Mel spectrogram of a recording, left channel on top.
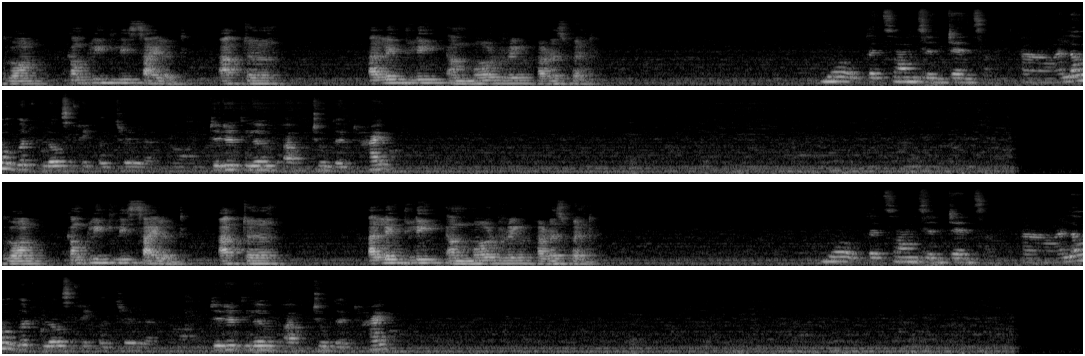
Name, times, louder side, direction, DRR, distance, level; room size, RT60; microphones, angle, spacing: voice 1, 0.0-1.8 2.2-2.8 3.7-5.9, right 3 dB, 55° right, 0.3 m, -29 dB
voice 2, 8.2-9.7 10.2-11.5 12.0-12.2 12.9-14.7, left 1 dB, 55° left, 0.8 m, -30 dB
2.5 x 2.1 x 2.4 m
head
